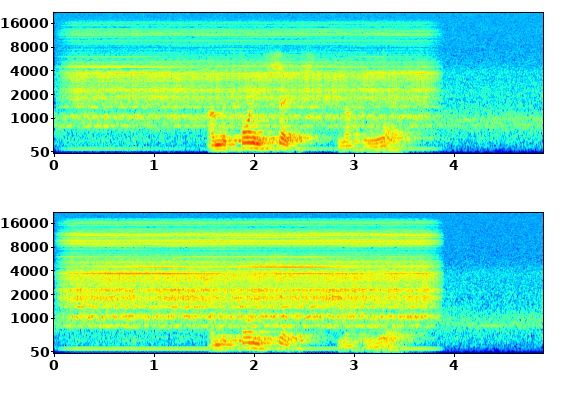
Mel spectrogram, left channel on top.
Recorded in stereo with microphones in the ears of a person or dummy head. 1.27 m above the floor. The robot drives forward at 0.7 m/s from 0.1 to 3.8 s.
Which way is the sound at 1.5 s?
45° left (ahead or behind).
